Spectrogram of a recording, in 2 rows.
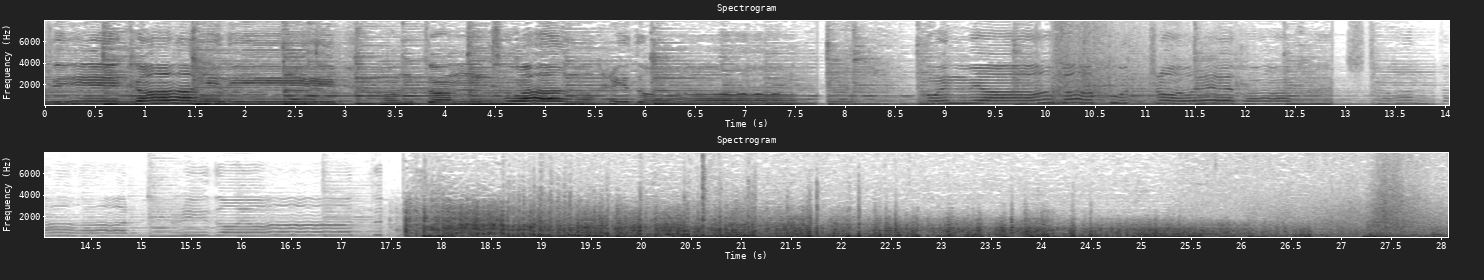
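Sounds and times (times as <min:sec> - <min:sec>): loud dense rushing rumble: 0:09.9 - 0:12.4, 0:24.3 - 0:28.0.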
